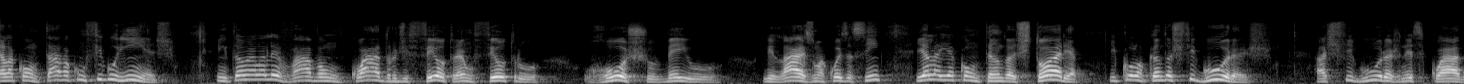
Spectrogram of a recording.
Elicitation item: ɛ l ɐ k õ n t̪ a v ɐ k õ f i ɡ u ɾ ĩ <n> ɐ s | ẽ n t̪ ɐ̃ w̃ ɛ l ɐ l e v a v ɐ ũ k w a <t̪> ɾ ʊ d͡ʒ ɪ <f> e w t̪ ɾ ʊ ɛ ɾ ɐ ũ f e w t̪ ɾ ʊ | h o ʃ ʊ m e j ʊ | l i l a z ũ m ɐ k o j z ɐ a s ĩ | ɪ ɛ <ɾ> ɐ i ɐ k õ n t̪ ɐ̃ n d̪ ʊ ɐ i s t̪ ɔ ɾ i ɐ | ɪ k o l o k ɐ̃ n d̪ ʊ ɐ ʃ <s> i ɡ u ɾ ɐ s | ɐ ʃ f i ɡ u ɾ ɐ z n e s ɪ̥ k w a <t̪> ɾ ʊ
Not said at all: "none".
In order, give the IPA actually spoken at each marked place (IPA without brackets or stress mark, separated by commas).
ɲ, d̪, f, l, f, d̪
